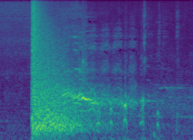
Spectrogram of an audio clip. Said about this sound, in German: Was für ein Donnerschlag. Ich gestehe, ich habe keine normalen Luftballons genommen, sondern extra large. Also besonders groß. Was für ein Donnerschlag.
